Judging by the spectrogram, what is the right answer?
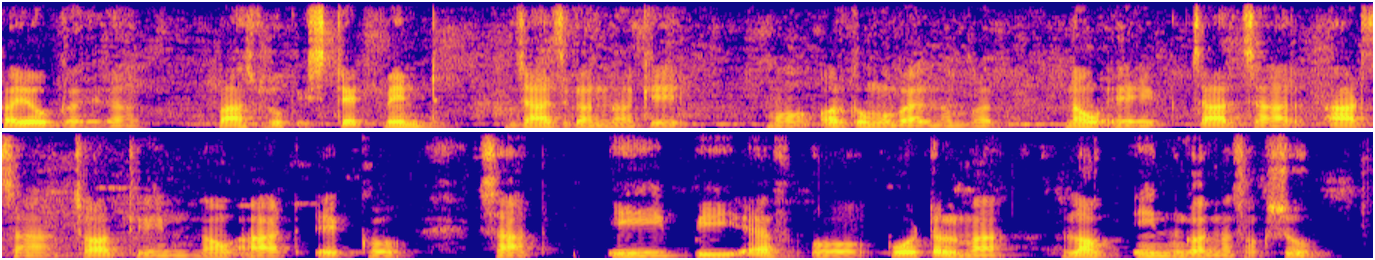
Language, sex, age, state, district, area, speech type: Nepali, male, 30-45, West Bengal, Darjeeling, rural, read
